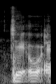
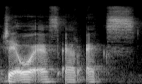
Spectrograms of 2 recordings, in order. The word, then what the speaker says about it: Cosrx: Mereknya C O RX. Bacanya apa tuh? Cosrx. Oh, heeh. KX enggak tahu. Pokoknya Cosrx belinya waktu itu di ada satu supermarket beauty gitu di Melawai supermarket beauty Korea. Oh, Cos RX bacanya. Cos RX ternyata.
